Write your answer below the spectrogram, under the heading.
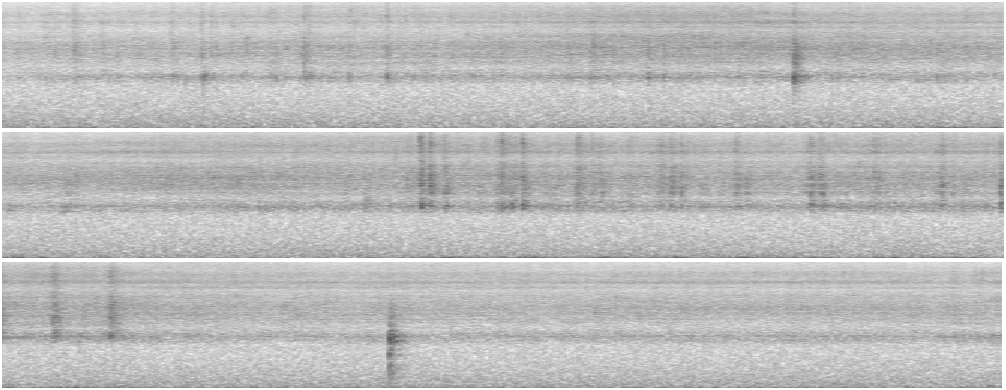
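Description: Chain pickerel pieces sizzling in a frying pan with a steady hiss. A run of crackles and clicks comes around the middle, and a single sharp click follows a couple of seconds later.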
